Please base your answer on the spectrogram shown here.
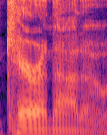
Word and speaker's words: Carenado: I think it's probably Carenado is how it's pronounced.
